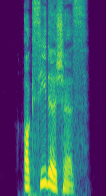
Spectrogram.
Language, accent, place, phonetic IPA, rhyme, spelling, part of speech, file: German, Germany, Berlin, [ɔˈksiːdɪʃəs], -iːdɪʃəs, oxidisches, adjective, De-oxidisches.ogg
- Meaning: strong/mixed nominative/accusative neuter singular of oxidisch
